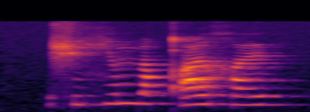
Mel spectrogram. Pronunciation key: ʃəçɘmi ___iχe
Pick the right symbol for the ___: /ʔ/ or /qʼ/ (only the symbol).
qʼ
